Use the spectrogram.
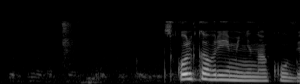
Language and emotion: Russian, neutral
